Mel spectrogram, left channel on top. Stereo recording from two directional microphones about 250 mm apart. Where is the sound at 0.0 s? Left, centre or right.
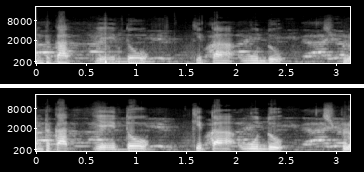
Right.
